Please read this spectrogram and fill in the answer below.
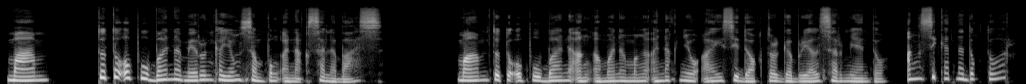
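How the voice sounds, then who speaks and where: A woman's voice: lowish voice, lively intonation, moderate pace, a little mellow, dry recording, clean studio sound, close to an everyday voice. Pushy, insistent news reporter, acted by a woman. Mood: pressing. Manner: insistent questioning.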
